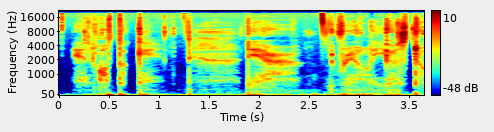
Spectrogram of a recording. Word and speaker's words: 어떻게: S is pronounced is also transferred. T, so, 어떠게, no. 어떻게, 어떻게.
